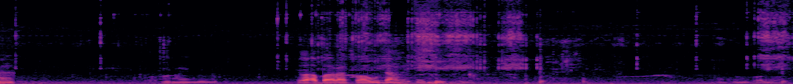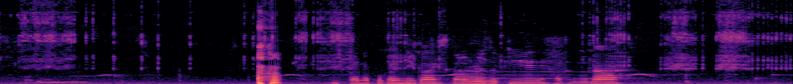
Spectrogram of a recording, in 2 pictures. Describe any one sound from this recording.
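A fishing reel whirs and clicks as line is wound in.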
